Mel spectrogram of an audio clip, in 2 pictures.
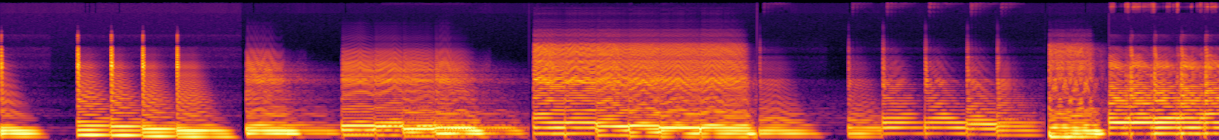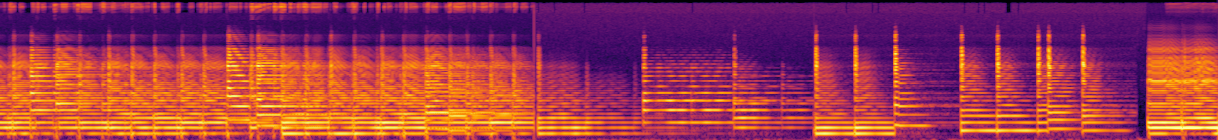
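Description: Synthesizer played through preset patches on a Sonicake Pocket Master effects pedal, heard as loud sustained and arpeggiated tones with distortion, chorus and reverb whose character shifts sharply from patch to patch, alone with no talking.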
